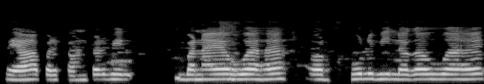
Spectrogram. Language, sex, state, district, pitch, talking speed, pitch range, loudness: Hindi, female, Bihar, Sitamarhi, 235 Hz, 160 wpm, 230-240 Hz, -15 LUFS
